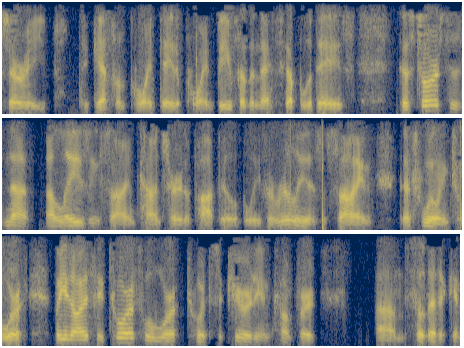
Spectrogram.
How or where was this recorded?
phone line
